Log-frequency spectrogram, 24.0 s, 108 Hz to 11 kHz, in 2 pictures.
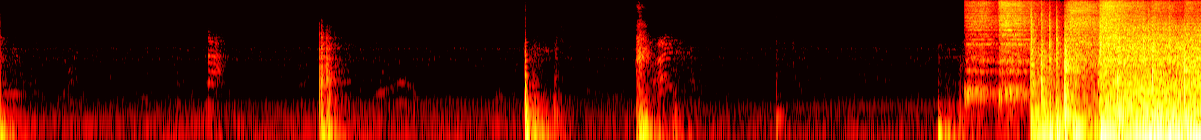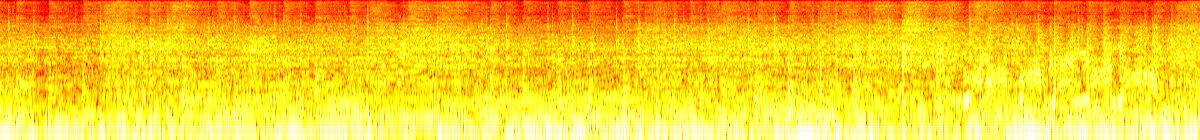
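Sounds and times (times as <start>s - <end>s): metal band playing live: 11.0s - 24.0s.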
